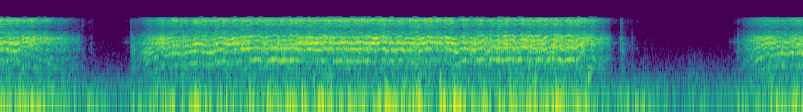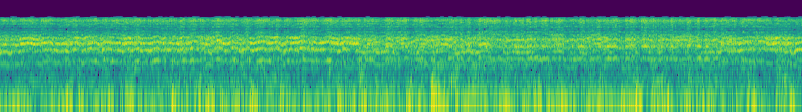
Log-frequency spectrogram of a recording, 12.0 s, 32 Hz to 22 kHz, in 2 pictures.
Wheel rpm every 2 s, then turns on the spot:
80, 150, 60, 150, 160, 160.
none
